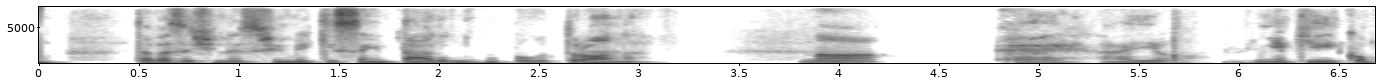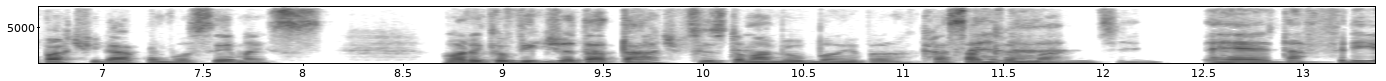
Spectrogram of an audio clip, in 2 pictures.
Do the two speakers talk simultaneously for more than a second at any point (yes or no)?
no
